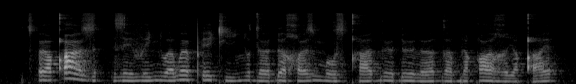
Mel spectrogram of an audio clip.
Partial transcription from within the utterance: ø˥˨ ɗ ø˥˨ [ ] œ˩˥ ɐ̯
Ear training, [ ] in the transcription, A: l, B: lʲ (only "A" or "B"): A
